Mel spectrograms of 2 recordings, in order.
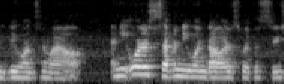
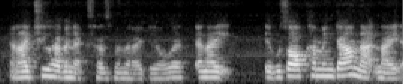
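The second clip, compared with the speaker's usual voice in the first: normal talking voice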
